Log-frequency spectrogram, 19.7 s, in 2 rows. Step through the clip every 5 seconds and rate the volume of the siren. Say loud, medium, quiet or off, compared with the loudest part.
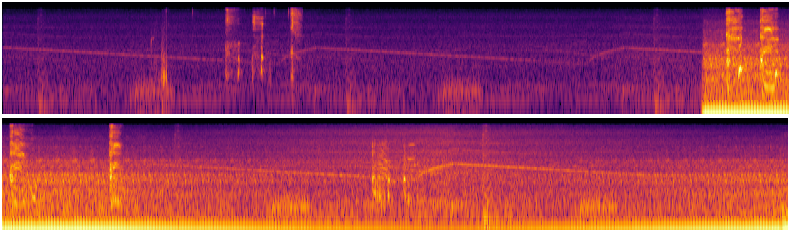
quiet, quiet, loud, loud.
